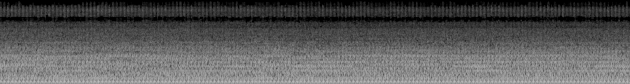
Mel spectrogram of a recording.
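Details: John Deere GT 275 Kawasaki engine after replacing a broken valve spring, with new valve cover gasket fitted dry: smooth, constant hum at steady speed, regular firing beat, no ticking or clatter; runs healthy.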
